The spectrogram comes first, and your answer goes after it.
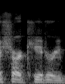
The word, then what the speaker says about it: charcuterie: There's definitely been a charcuterie board named Sweet Meat. Is that how you say that word? Yeah, charcuterie.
